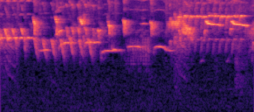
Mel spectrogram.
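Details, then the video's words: Canaries singing together in an aviary, recorded by a hidden camera: a dense overlapping chorus of quick descending chips, rapid trills and thin high whistles, with no pauses. "CANTO DE CANARIOS"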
